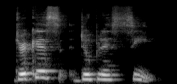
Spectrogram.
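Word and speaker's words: Dricus du Plessis: Dricus Duplessis.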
